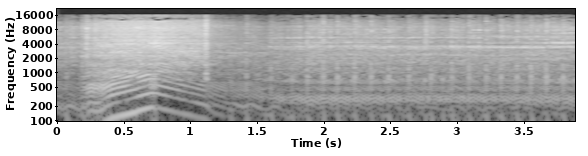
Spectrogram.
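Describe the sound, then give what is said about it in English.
A chainsaw revs up loud, its engine pitch rising and falling, then settles into a steady buzzing drone as a forest ranger cuts a segment out of a fallen yew branch. No voices. “That's Forest Ranger JP wielding the chainsaw there. He's just chopped a segment out of a fallen branch of yew.”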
